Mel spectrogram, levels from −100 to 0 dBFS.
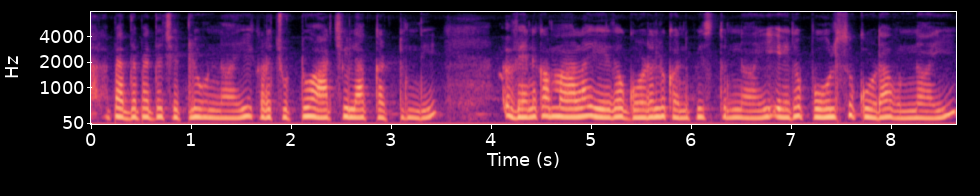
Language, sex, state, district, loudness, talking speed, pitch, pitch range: Telugu, female, Andhra Pradesh, Guntur, -18 LUFS, 130 wpm, 215 Hz, 200-225 Hz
